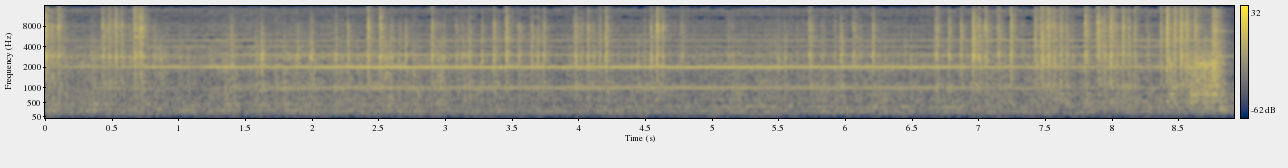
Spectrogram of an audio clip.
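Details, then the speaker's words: Stepcraft 840 CNC, new machine during setup, axis homing with about 2–3 mm play noted: a high, steady stepper whine with rough scratchy clicks along the travel; the axis grinds on its rails, owner says it does not sound good. "that that did not sound good that does not sound good my friends let's go home one more time"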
